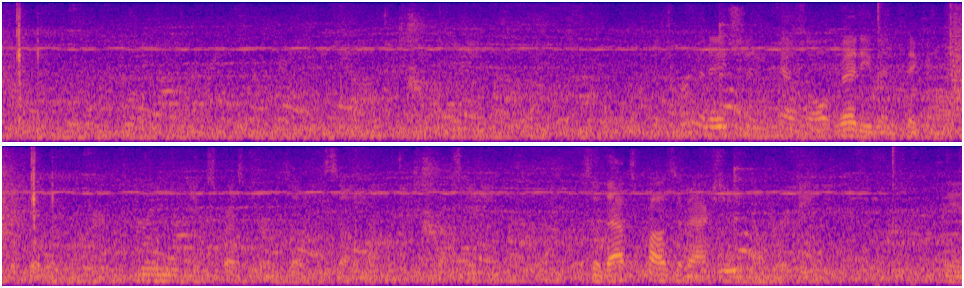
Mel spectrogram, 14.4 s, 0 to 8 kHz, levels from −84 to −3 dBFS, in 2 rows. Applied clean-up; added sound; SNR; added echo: none; Alarm; -4 dB; none.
